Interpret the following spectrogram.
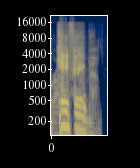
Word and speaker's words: kayfabe: like I I think there's a lot of kayfab and I think it's I'm pronouncing that right, aren't I, Bender? I always feel like I'm pronouncing Kab. Oh, kayfabe.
